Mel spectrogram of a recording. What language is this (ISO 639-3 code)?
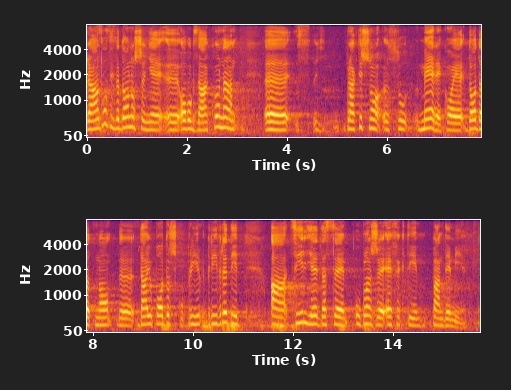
srp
